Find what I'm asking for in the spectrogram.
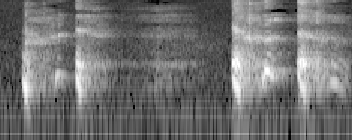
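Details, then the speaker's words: Four short, sharp coughs in two pairs with a pause between, from a mother's young daughter who is sick with a cough; the mother calls it a big cough for such a little child. "Oh, such a big cough for such a little Boo-Boo. Yes, this cough is not fun."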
